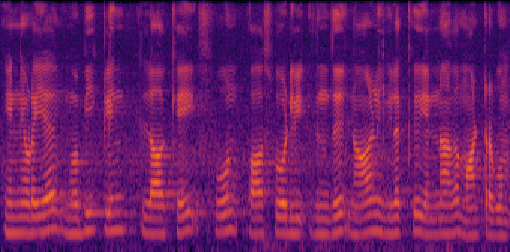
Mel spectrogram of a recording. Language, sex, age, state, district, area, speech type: Tamil, male, 18-30, Tamil Nadu, Pudukkottai, rural, read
